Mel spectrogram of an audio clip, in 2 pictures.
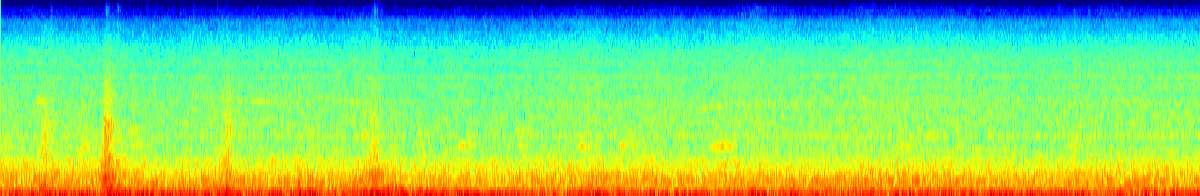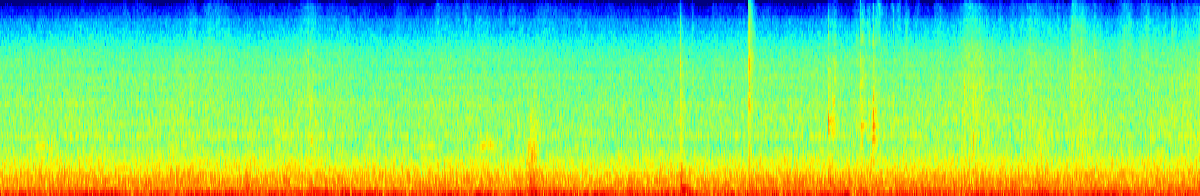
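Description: Train wheels clack and thump over rail joints.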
